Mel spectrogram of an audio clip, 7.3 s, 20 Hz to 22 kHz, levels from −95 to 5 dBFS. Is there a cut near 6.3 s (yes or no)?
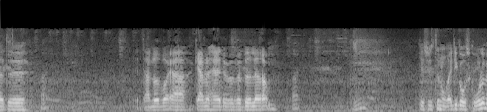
yes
